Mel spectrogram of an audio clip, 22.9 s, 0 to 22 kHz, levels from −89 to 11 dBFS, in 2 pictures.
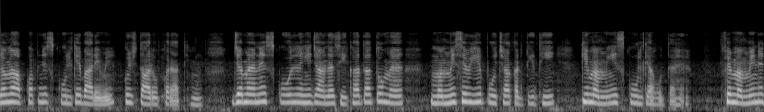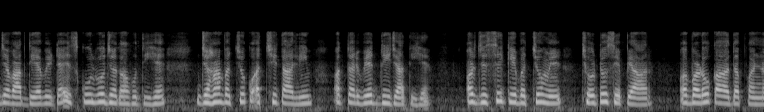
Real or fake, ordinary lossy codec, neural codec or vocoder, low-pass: fake; none; codec, 16 kHz, 16 kbps, FreqCodec, smaller model; none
